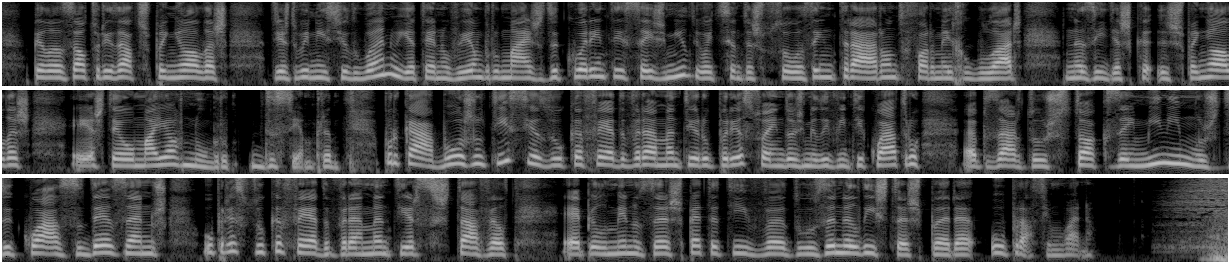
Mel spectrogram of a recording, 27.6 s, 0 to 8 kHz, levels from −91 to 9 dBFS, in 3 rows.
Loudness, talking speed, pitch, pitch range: -26 LUFS, 150 wpm, 200 Hz, 190-220 Hz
